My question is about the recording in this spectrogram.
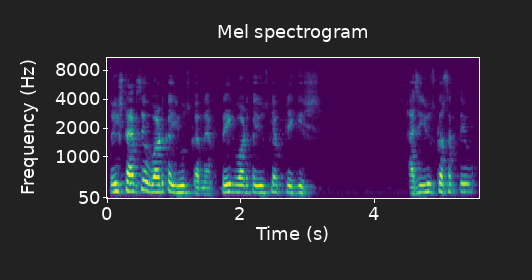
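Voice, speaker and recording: High-voiced man teaching vocabulary. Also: fairly even intonation, fairly quick, darkish tone. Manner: repeats words often and calls the students "my dear". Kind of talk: exam-prep vocabulary lesson.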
